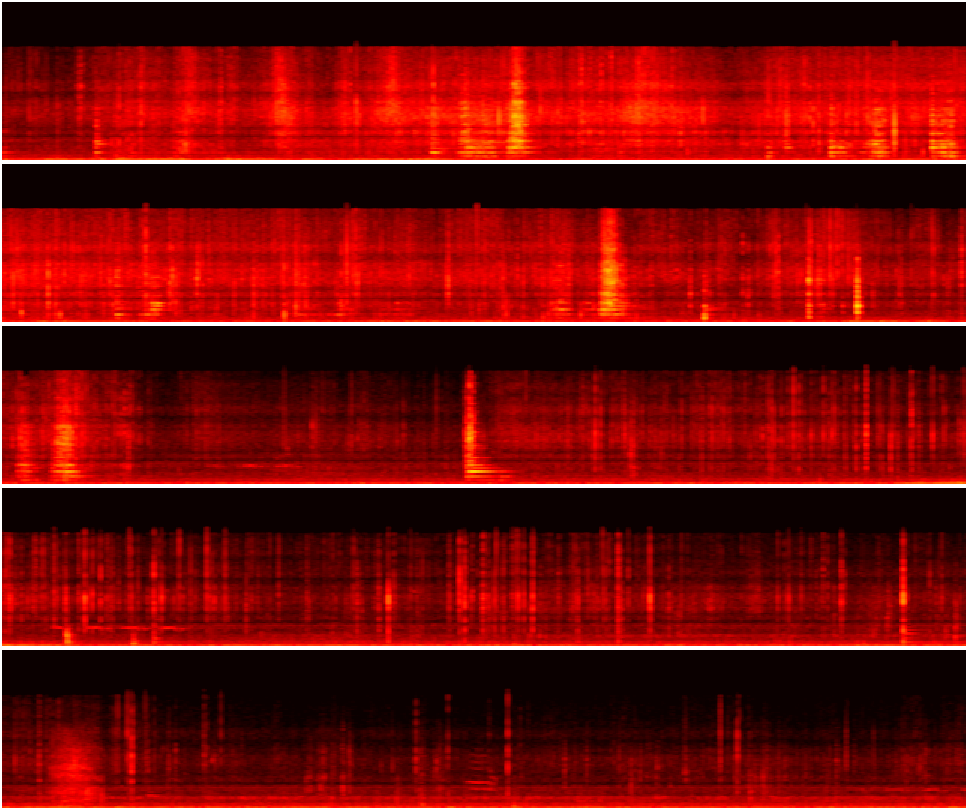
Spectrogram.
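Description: Oil sizzling in a cast-iron skillet over a charcoal fire, with a metal spatula scraping and clinking against the pan several times, mostly in the first half.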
